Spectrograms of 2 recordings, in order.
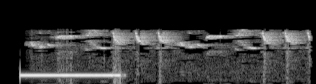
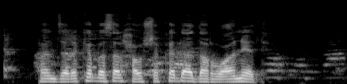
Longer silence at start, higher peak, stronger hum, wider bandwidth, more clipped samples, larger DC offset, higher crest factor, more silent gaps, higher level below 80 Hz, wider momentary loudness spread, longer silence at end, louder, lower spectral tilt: first, 0.2 s vs 0.05 s; first, 0 dBFS vs -4 dBFS; neither; second, 5.4 kHz vs 11 kHz; first, 0.5% vs under 0.1%; neither; about the same, 10 dB vs 14 dB; neither; first, -52 dBFS vs -58 dBFS; about the same, 5 LU vs 6 LU; about the same, 0.05 s vs 0.1 s; first, -8 LUFS vs -16 LUFS; second, -1.5 dB/octave vs -7.5 dB/octave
